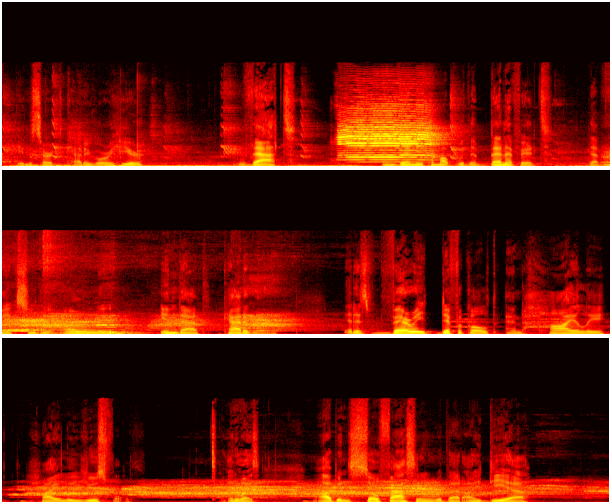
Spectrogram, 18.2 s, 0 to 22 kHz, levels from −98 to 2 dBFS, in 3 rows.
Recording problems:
animal sounds; very loud; throughout; 4 dB above the speech

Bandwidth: 14 kHz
